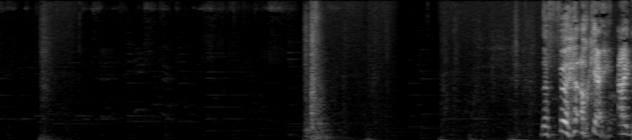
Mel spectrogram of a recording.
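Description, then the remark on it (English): A single heavy thud of a door shutting lands sharply after a quiet stretch, followed by faint rumbling movement and then indistinct, loud voice sounds. “Somebody at my door, I think.”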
